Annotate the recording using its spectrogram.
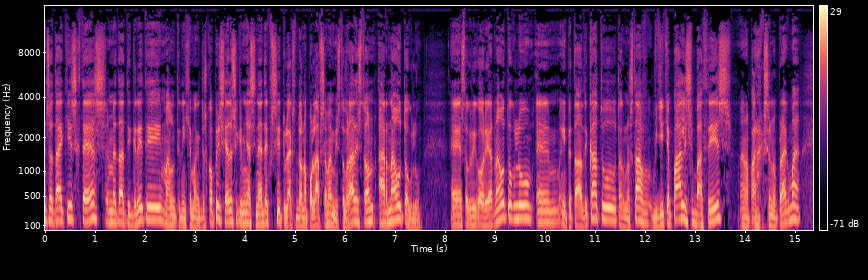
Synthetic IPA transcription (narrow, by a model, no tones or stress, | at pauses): nt͡so̞t̪ɐcisxθe̞sme̞t̪ɐt̪iŋɡɾit̪imɐlo̞nt̪iniçemɐkt̪osko̞pisieðo̞se̞ce̞mɲɐsinend̪eksit̪ulɐçist̪ont̪o̞nɐpo̞lɐfsɐme̞ːmist̪o̞vɾɐðist̪o̞nɐɾnɐut̪o̞ɣlṵ | st̪o̞ɣɾiɣo̞ɾiɐɾnɐut̪o̞ɣlueipe̞t̪ɐðikɐt̪ut̪ɐɣno̞st̪ɐvʝice̞pɐlisimbɐθis | ḛnɐpɐɾɐkse̞no̞pɾɐɣmɐ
